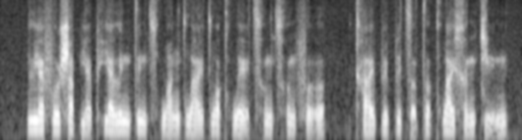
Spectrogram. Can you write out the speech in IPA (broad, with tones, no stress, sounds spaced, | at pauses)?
l j ɛ˥ f u˧˥ ʂ ä˥˩ p j ɛ̰˨˩ pʰ j ɛ˥˧ l i˥˧ ŋ t̪ i˥˩ ŋ t͡sʰ w ɑ˧˥ ŋ t̪ w a̰˨˩ ɪ̯ t̪ w ɔ˥˩ kʰ w ḛ˨˩ ɪ̯ t͡sʰ ʊ˥˧ ŋ t͡sʰ ʊ˥˩ ŋ f ɤ̰˨˩˦ | kʰ a˧˥ ɪ̯ p y˧˥ p i˥ t͡s ɤ̰˨˩ t̪ ɤ˥˧ kʰ w a˥˩ ɪ̯ x ə˧˥ n t͡ɕ ḭ˨˩˦ n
